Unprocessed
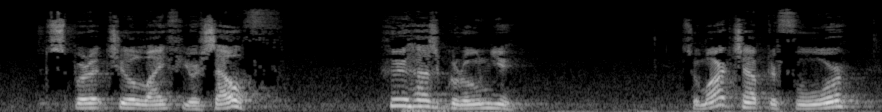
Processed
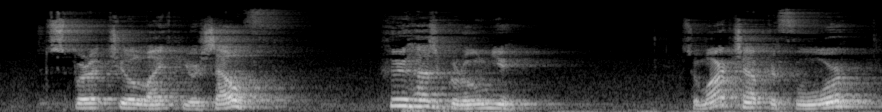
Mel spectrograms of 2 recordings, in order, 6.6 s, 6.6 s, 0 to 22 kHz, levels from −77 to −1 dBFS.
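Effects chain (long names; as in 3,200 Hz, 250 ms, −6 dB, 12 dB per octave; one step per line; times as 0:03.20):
0:01.27–0:01.76: low-pass that shuts in the quiet parts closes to 2,300 Hz, open at −16 dBFS
four-comb reverb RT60 1.1 s, combs from 30 ms, DRR 6 dB
level +1 dB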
